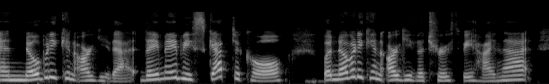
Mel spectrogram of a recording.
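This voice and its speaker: A woman's fairly high voice at a fairly quick pace, a normal speaking voice over a quiet background. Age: 20s. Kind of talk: casual Bible teaching chat.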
